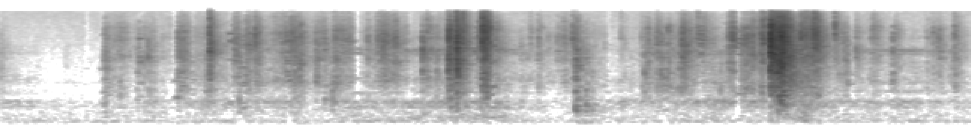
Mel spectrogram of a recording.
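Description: Trading-card pack wrapper crinkling and cards rustling in the hands as a pack is opened and handled, in short scratchy bursts, the loudest about five seconds in.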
